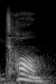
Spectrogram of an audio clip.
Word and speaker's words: Thom: And we've had another one off Thom, who turns out to be Tom. – Yep. – It's a silent H.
